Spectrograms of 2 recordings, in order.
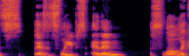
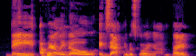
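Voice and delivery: ordinary delivery

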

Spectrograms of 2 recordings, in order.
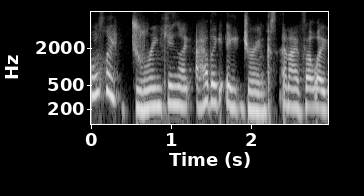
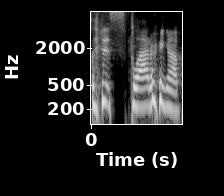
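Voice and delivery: ordinary delivery

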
